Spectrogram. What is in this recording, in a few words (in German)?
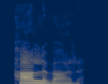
"halvar", skandinavische jungennamen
